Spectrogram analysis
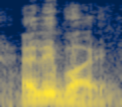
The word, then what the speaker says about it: alibi: तो इसका प्रोनाउंसिएशन क्या होता है एलिबाई का? पहला प्रोनाउंसिएशन क्या सुनोगे, क्या है, एलिबाई.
